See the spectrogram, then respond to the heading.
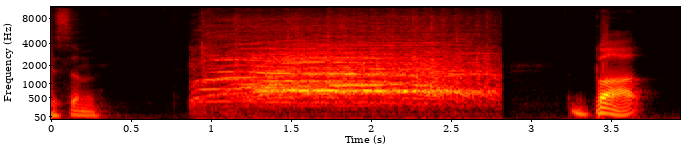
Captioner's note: applause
